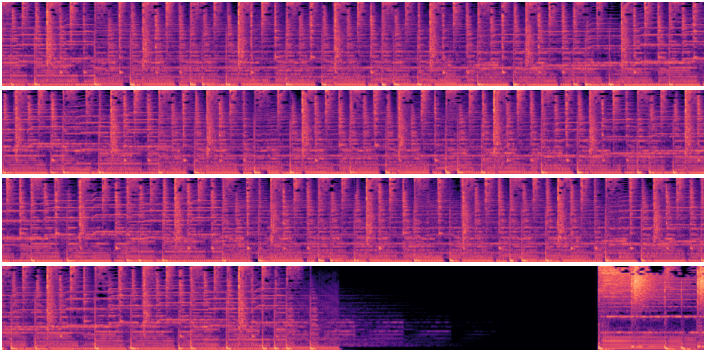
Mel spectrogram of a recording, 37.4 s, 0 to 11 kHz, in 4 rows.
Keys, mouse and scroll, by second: 0.5 ctrl+z, 1.6 click, 5.4 click, 5.5 ctrl+d, 6.5 click, 8.4 Delete, 9.5 Return, 10.9-16.0 drag, 16.3 Delete, 16.5-17.1 click, 17.0 Delete, 18.3 click, 19.7 ctrl+z, 20.6 r, 21.1-22.3 drag, 33.6-36.8 drag.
